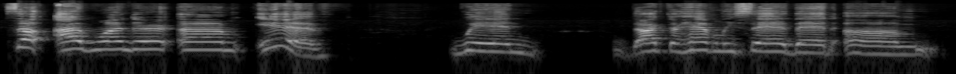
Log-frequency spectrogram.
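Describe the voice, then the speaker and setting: A woman co-hosting a casual recap chat, musing in a halting way and trailing off between thoughts. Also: fairly high pitch, bright, forceful tone. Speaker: co-host of a reality TV recap show.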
